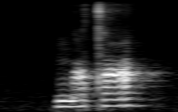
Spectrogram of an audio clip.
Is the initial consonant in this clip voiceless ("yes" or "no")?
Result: no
